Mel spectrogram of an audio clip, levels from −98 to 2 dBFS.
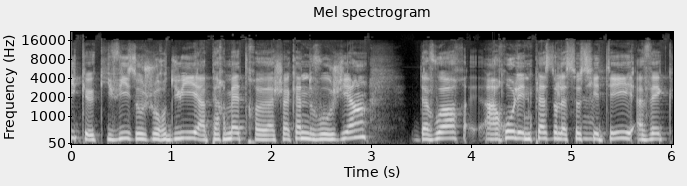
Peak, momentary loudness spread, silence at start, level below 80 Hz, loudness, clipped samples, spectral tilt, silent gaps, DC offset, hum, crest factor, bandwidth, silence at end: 0 dBFS; 4 LU; 0 s; -48 dBFS; -14 LUFS; under 0.1%; -3.5 dB/octave; none; under 0.1%; none; 14 dB; 17 kHz; 0 s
